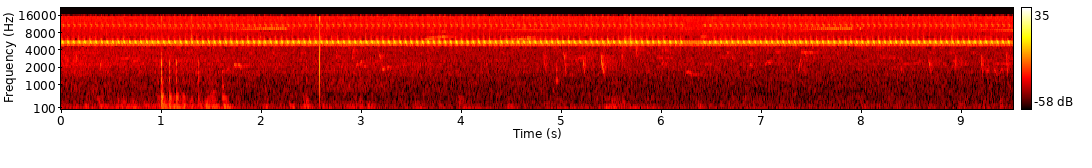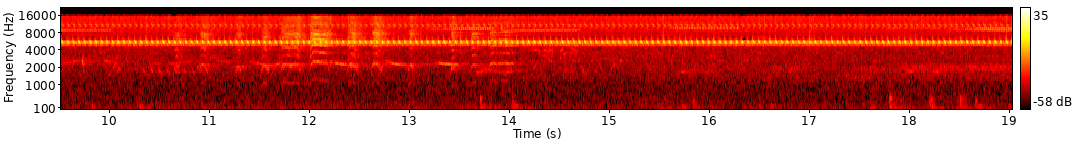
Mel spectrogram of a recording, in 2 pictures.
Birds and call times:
White-rumped Shrike (Eurocephalus ruppelli): 0:12.1

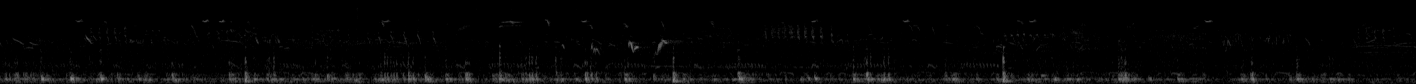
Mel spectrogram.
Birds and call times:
Speckled Mousebird (Colius striatus): 0:05.1
Common Bulbul (Pycnonotus barbatus): 0:06.3

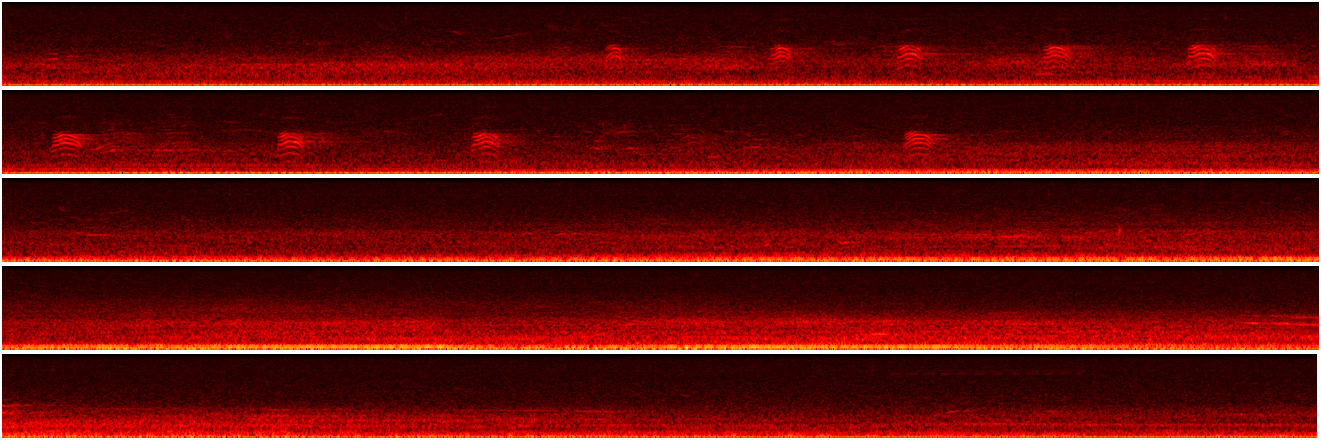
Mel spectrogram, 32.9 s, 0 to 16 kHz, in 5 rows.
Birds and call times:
White-bellied Go-away-bird (Corythaixoides leucogaster): 0:05.2

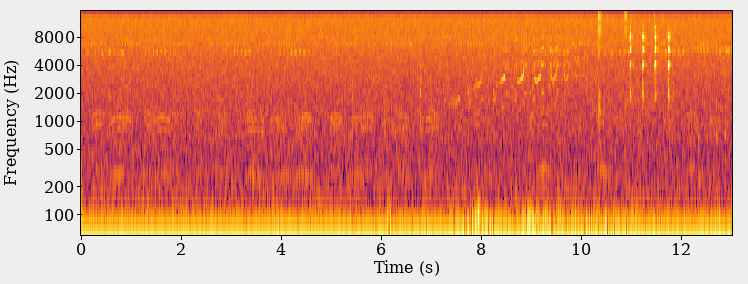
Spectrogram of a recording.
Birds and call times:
Blacksmith Lapwing (Vanellus armatus): 0:11.5

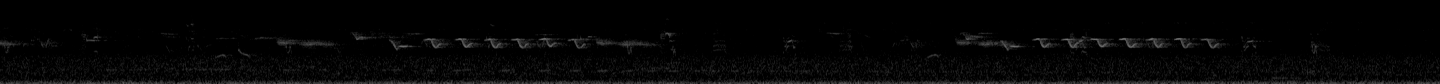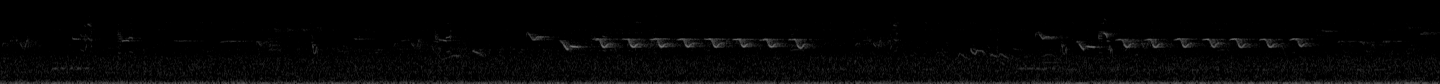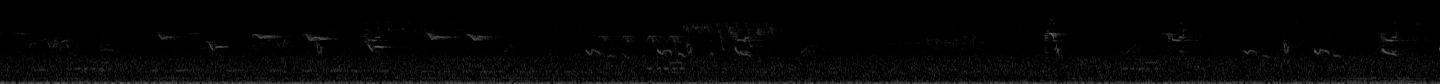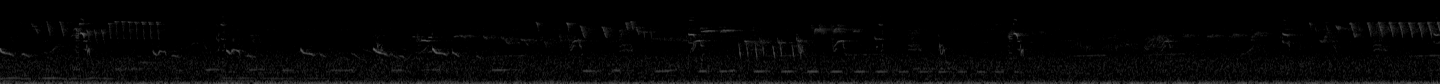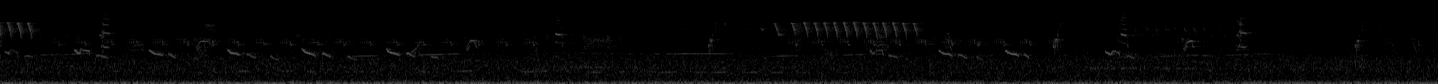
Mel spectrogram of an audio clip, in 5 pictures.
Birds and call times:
Variable Sunbird (Cinnyris venustus): 0:57.5, 1:06.2
Red-and-yellow Barbet (Trachyphonus erythrocephalus): 1:00.1, 1:07.8

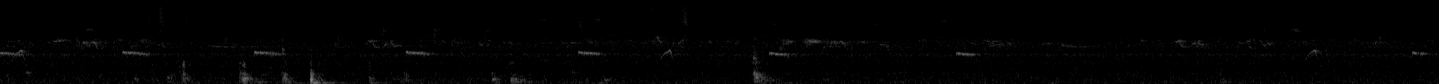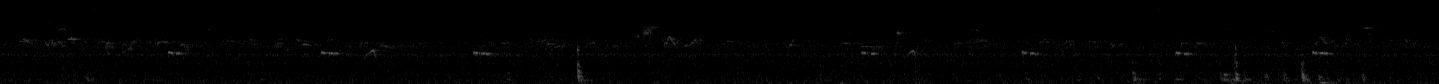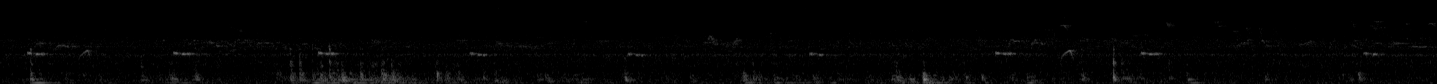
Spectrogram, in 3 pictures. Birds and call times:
Red-fronted Tinkerbird (Pogoniulus pusillus): 0:02.7, 0:26.3, 0:40.3

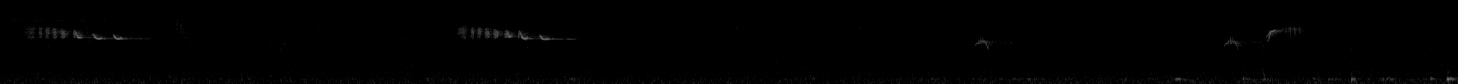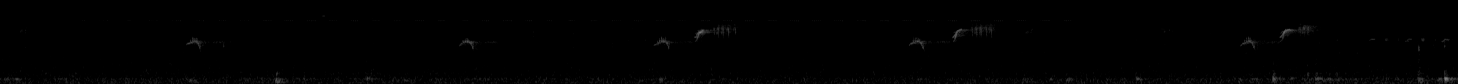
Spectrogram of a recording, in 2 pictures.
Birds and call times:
Red-backed Scrub-Robin (Cercotrichas leucophrys): 0:00.6, 0:05.0, 0:12.7, 0:16.5, 0:21.6, 0:24.2, 0:27.4

